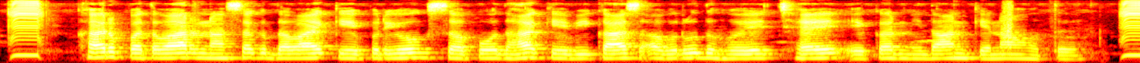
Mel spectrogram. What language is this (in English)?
Maithili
